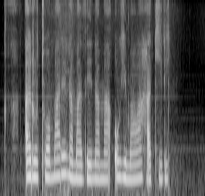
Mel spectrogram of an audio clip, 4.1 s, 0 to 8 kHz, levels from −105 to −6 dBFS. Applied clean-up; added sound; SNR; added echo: neural separator model SepFormer DNS4.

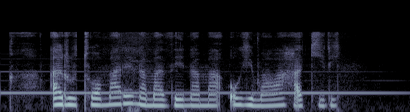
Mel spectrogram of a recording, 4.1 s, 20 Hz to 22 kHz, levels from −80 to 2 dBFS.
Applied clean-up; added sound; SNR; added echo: none; Wind instrument, woodwind instrument; 12 dB; none.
